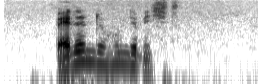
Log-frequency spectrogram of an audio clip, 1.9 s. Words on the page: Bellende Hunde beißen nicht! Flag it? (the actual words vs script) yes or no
yes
